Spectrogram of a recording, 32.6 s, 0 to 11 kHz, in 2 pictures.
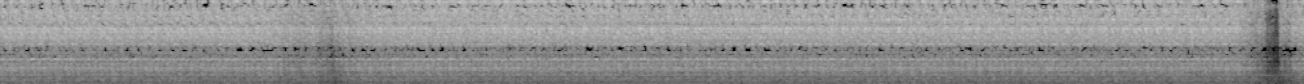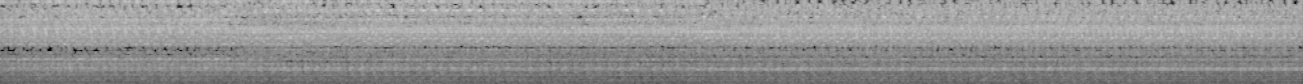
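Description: Serdi 60 valve-seat machine's spindle running as a counterbore cutter machines an aluminium cylinder head out from .800 to .980 inch, a steady whirring with a few fixed tones over a low hum. The sound dips briefly about four seconds in and again about halfway through.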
